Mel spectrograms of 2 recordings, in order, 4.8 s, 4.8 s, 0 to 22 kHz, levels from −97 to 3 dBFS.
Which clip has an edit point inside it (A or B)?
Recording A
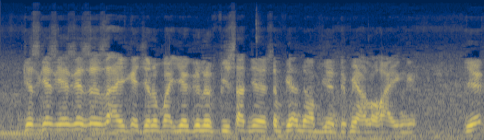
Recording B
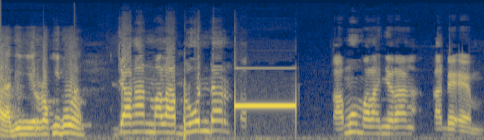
B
